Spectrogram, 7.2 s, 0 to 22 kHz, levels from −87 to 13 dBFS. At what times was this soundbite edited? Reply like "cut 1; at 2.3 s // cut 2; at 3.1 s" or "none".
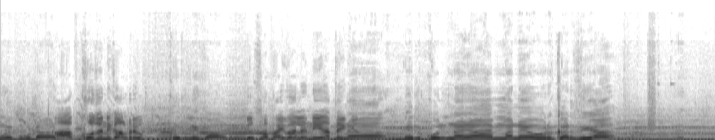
none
